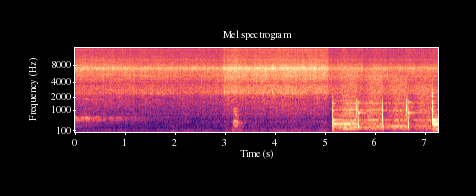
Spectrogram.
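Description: Pork chops sizzling in a stovetop grill pan as they are turned with metal tongs. Background music with a regular beat comes in about five seconds in.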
